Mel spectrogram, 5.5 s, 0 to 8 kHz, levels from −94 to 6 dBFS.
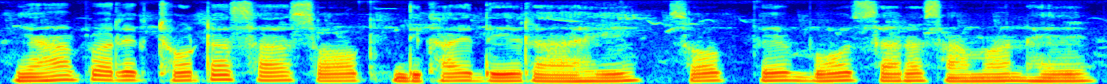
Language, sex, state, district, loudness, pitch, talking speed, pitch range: Hindi, male, West Bengal, Alipurduar, -14 LUFS, 125 Hz, 175 wpm, 120-140 Hz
